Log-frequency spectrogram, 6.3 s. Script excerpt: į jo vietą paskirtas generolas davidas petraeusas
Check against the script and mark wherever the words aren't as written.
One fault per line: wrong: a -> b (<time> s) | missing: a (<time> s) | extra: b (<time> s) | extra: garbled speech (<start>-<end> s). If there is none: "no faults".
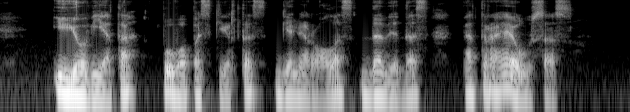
extra: buvo (1.7 s)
